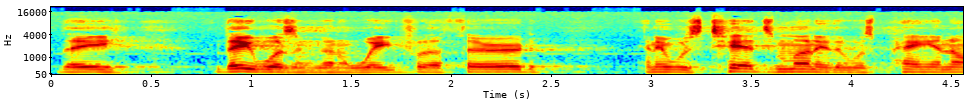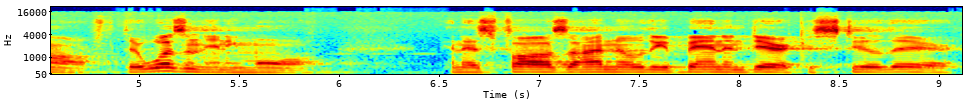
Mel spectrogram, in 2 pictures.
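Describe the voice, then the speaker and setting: An actor playing a haunted, defensive oil rig worker in a live radio drama, telling his eerie tale in a folksy, halting way. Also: on the high side, level tone, a bit bright, natural voice. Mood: hushed, eerie. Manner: folksy, halting, repeating words for suspense. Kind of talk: live radio drama acting, first-person horror narration. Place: performing arts center stage. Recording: stage performance in reverberant hall, music behind.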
